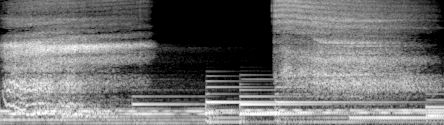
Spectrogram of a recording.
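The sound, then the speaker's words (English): A deep breath in and out during a guided breathing exercise: a long airy inhale, a short pause where soft sustained tones come through, then a long breathy exhale, with no talking. “Let's take three deep breaths.”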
